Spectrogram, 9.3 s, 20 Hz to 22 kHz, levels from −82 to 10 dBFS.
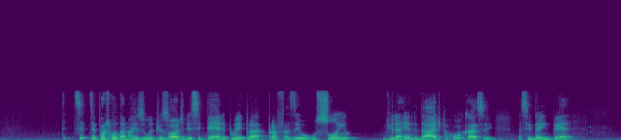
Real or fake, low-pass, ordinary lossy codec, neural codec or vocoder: fake; none; none; codec, 16 kHz, 1 kbps, X-Codec, HuBERT features, trained on balanced general audio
